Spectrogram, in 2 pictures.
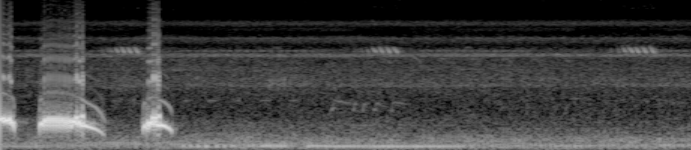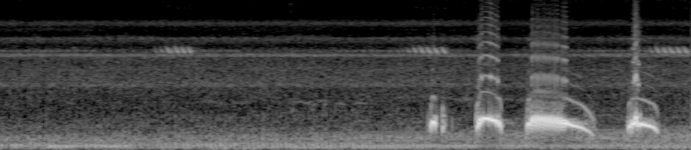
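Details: Hollow, mellow cooing of a spotted dove (tekukur) beside a clear river, recorded as a masteran: a phrase of coos at the start, a long stretch of steady water rush, then another phrase of three to four coos near the end.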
